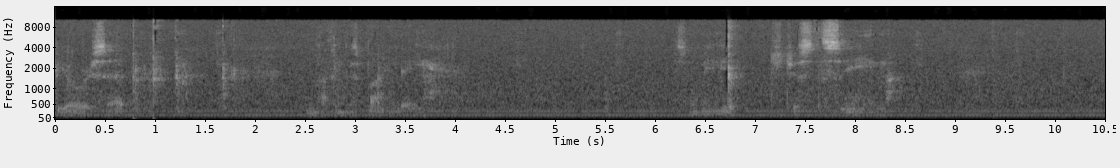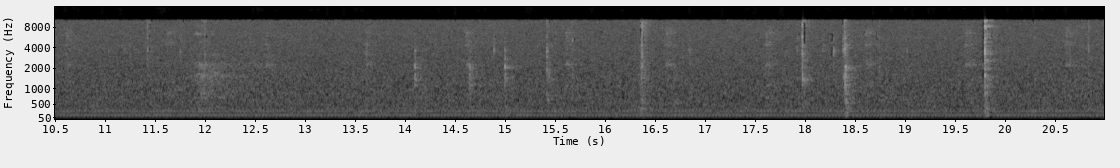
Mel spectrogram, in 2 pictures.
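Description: Small metal pieces click and scrape softly as a lock is picked.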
